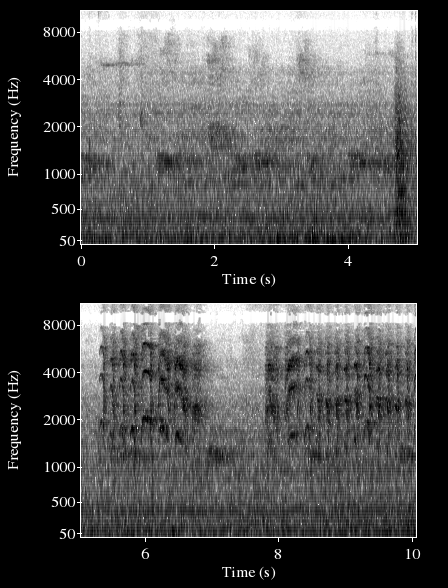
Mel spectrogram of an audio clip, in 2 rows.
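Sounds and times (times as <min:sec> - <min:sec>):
bird squawking and chirping: 0:05.3 - 0:10.0.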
